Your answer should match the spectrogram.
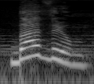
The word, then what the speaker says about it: bathroom: En esta palabra tienes un sonido que ya lo has visto en otras palabras como thanks. Esta palabra, este sonido es muy similar a la Z, pero lo pronuncias poniendo tu lengua entre los dientes.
